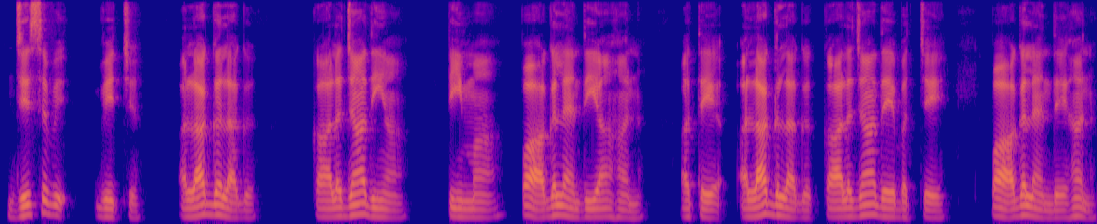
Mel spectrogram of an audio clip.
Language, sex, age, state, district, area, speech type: Punjabi, male, 18-30, Punjab, Jalandhar, urban, spontaneous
